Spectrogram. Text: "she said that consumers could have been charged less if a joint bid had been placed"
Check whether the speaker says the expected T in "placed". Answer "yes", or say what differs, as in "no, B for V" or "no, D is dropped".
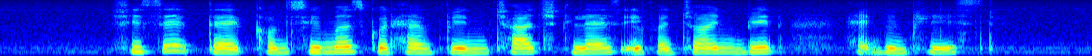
yes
